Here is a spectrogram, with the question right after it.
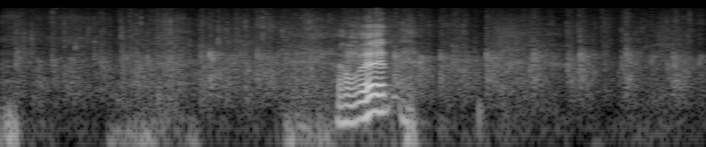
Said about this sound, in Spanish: si le va a aplaudir, por favor, apláudale bien.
